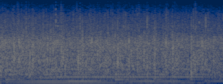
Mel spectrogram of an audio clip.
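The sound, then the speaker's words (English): A church audience breaks into steady, dense applause after a testimony. The clapping is continuous and even over a low, constant electrical hum. “Why don't we give Dr. Christopher Yan and the entire family, Daddy, Mommy, a big round of applause.”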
